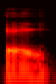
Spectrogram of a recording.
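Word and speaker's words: 愛: Pronounced exactly like the abbreviation for artificial intelligence.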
